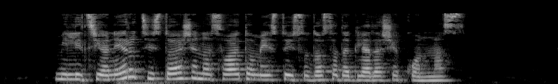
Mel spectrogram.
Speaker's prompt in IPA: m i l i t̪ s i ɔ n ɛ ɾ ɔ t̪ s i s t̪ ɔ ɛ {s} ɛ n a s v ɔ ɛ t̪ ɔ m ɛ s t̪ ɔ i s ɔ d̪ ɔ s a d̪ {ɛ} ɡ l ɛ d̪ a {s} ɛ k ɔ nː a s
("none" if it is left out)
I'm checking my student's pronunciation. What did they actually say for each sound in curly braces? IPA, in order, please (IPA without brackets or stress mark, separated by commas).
ʃ, a, ʃ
